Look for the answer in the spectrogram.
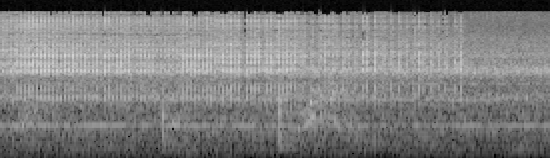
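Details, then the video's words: A cicada from Ubon Ratchathani, Thailand, gives a rapid ticking, rattling buzz of fast, even pulses over a high whine. It fades abruptly to a softer hum after about three and a half seconds. "เสียงจักจั่น (Cicadidae)"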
